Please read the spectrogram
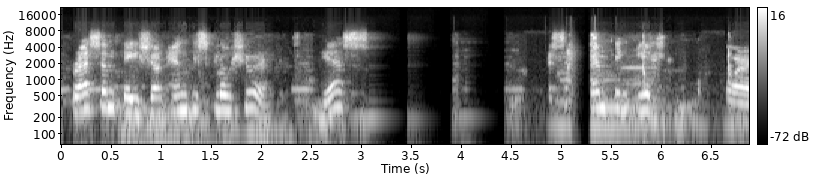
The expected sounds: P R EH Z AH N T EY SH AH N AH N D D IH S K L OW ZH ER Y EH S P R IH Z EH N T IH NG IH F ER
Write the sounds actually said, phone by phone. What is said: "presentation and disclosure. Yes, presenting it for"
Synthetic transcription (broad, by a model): P R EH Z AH N T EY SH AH N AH N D D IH S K L OW SH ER Y EH S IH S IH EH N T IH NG IH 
